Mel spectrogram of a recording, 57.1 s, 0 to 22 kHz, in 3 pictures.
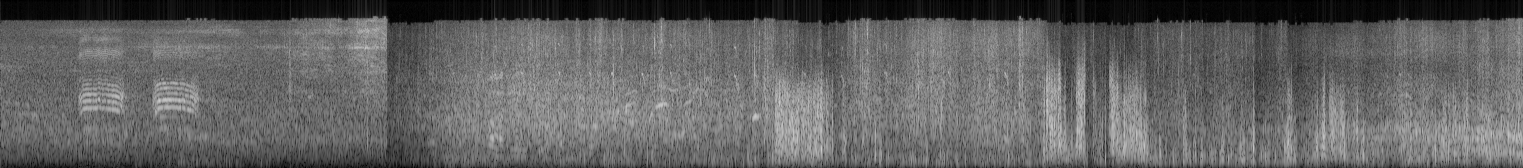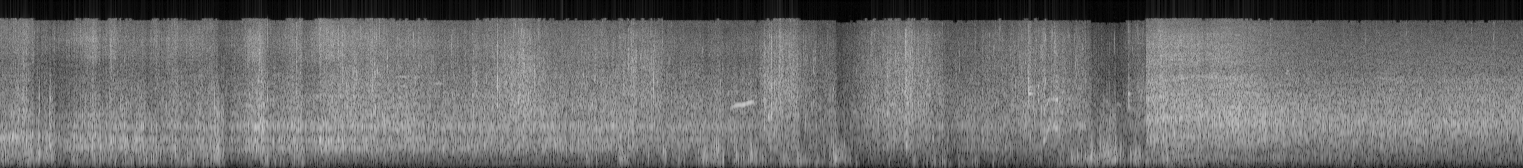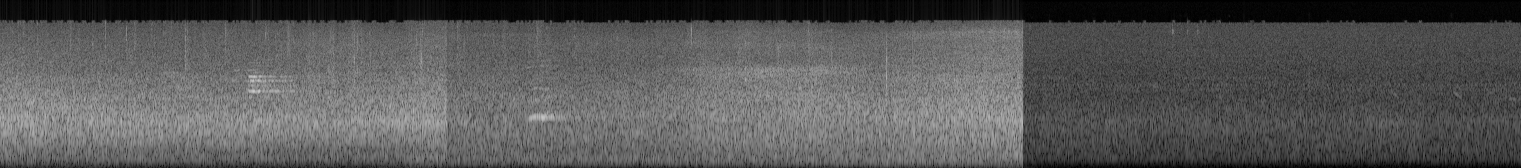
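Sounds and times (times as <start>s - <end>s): wind buffeting microphone: 5.5s - 34.3s.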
